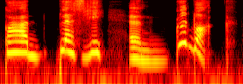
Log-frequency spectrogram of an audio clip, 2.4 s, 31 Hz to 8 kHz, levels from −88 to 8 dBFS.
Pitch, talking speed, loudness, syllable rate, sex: 210 Hz, 150 wpm, -20 LUFS, 3.6 syllables/s, male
